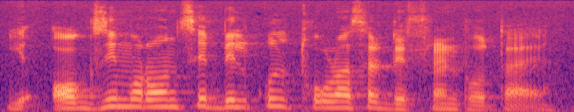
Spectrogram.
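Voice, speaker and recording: A man with a Pakistani accent teaching a slide lecture on figures of speech, talking slowly and hesitantly with many filler pauses and switching between Urdu and English. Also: sits high, lively intonation, gravelly, darkish tone.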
